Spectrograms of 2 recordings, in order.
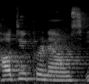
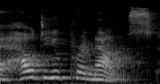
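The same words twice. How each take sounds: First: Said in the usual way. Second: How do you pronounce said slowly; slow model phrase. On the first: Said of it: "você pode falar". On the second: Shown as a demonstration. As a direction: clear teacher model. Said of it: "Outra boa de saber é".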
